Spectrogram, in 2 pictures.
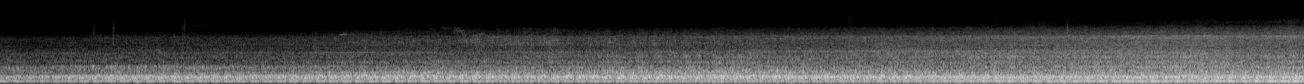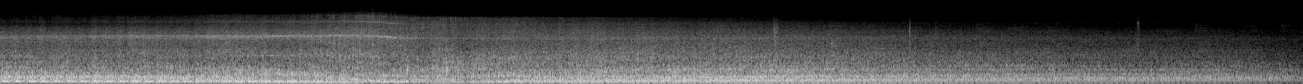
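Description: Train approaching and running through at speed. A low, steady engine drone with a higher whine builds up, then drops sharply in pitch as the train passes about 17 seconds in, and fades away after.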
